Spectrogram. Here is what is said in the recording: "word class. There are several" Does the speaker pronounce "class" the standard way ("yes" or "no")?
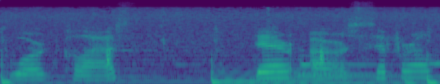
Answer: yes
